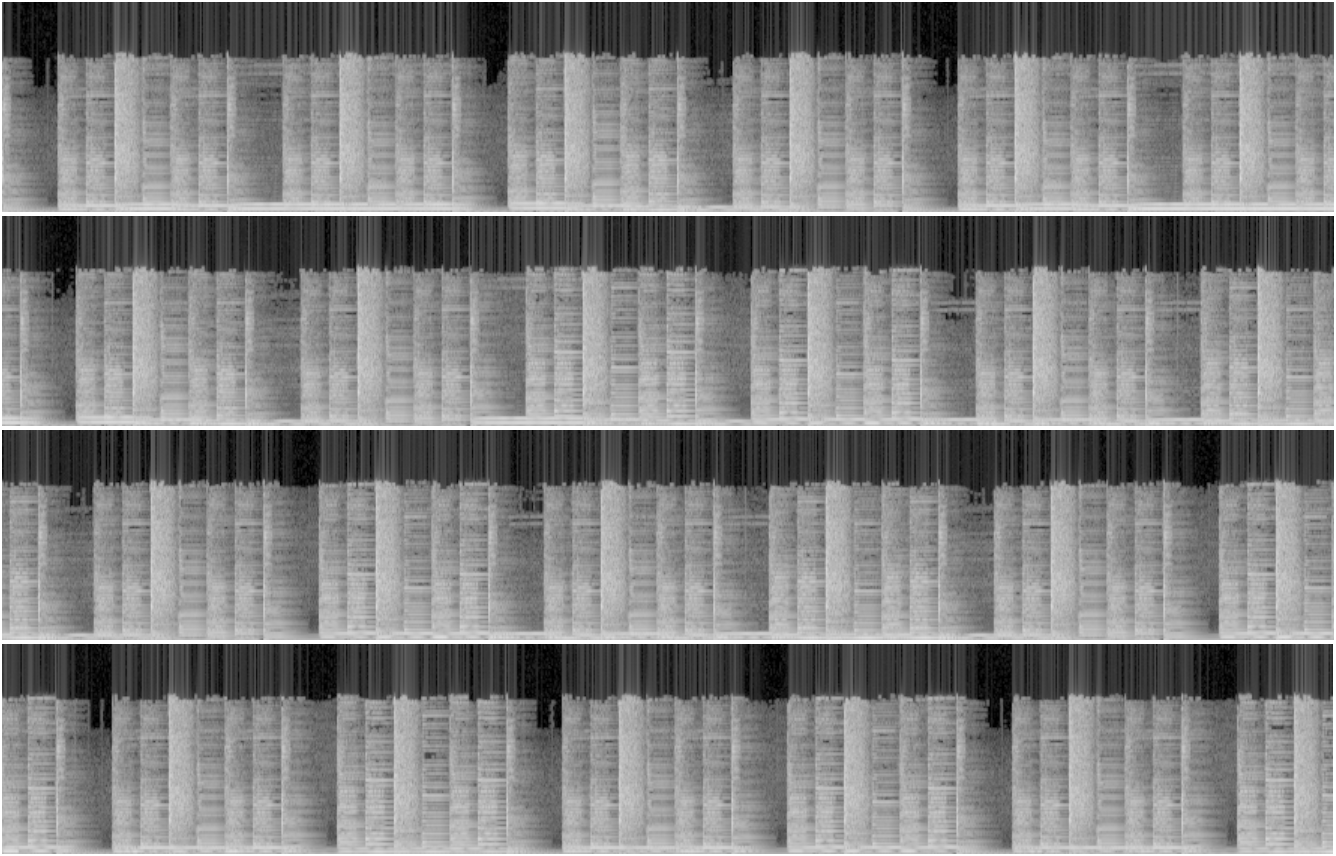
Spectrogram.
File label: Country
